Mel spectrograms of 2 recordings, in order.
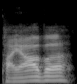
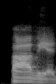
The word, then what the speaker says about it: Pavia: Um Diego P uh Pava Pava Pavia.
